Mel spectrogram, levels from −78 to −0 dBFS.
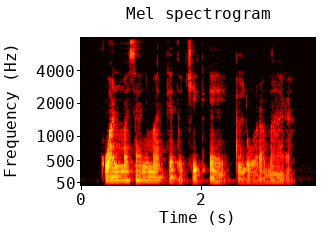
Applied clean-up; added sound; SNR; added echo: none; none; none; none.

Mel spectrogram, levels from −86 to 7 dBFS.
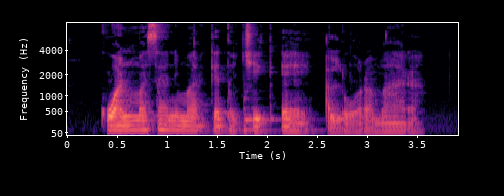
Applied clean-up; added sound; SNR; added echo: none; Bowed string instrument; 15 dB; none.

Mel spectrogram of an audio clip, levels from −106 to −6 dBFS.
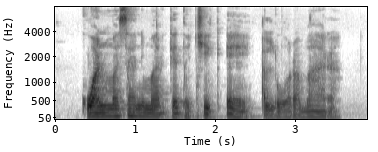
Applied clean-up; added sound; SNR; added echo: neural separator model SepFormer DNS4.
